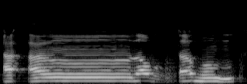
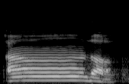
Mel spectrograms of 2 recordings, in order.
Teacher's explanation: میں تحقیق کا قاعدہ استعمال کریں گے۔ انذرتہم، نون پر انذر، نون کے بعد ذال آ رہا ہے اخفاء کے 15 حروف میں سے، لہذا یہاں پر اخفاء مع الغنہ کریں گے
